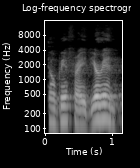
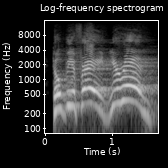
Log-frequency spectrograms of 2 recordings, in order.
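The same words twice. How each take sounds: First: Soft, low and comforting; gentle reassurance. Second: Loud, high, emphatic reassurance; jubilant proclamation. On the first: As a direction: reassure them quietly. Jesus' reassurance, first said gently. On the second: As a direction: proclaim it out to the whole crowd. Same reassurance repeated as proclamation. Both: Acted.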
